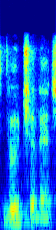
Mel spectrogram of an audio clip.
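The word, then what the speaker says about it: Vučević: I've been pronouncing it wrong. I apologize to all the listeners out there. I just looked up today. It's Vucevic.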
